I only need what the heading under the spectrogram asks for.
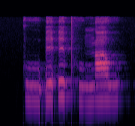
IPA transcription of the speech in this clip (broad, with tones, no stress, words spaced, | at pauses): kuː˩ʔe˧˥ʔe˧˥pʰu˩ ŋa˧w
